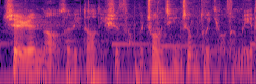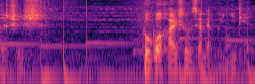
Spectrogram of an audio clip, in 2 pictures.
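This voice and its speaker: A man acting an earnest, authoritative police detective captain in a Chinese animated crime drama. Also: fairly low pitch, music in the background, lightly acted. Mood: analytical. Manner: authoritative, brisk, serious.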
